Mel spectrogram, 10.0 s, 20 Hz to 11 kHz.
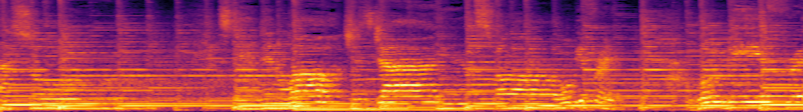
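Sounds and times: man singing worship song: 0.0s - 1.6s, 2.7s - 7.8s, 8.6s - 10.0s
acoustic guitar strummed slowly: 0.0s - 10.0s.

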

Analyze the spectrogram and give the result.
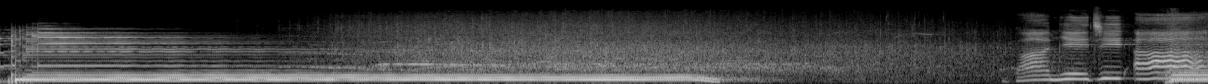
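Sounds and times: audience applause: 2.8s - 10.4s.

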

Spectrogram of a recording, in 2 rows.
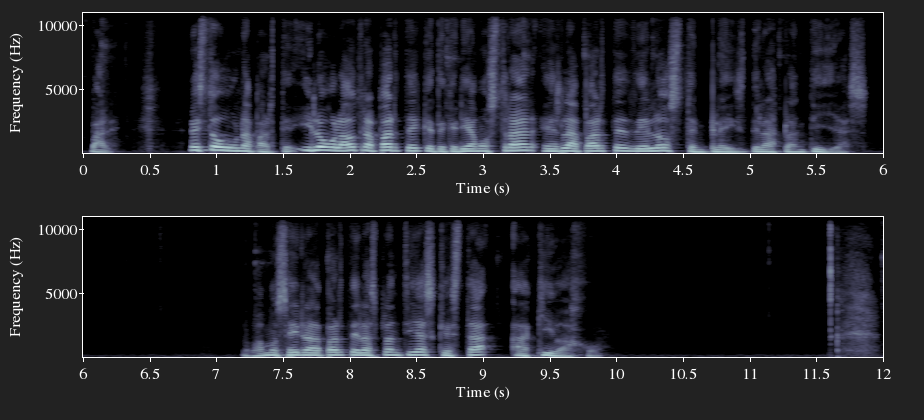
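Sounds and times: person speaking: 0.0s - 6.0s, 7.2s - 10.0s
short breath: 11.6s - 12.0s.

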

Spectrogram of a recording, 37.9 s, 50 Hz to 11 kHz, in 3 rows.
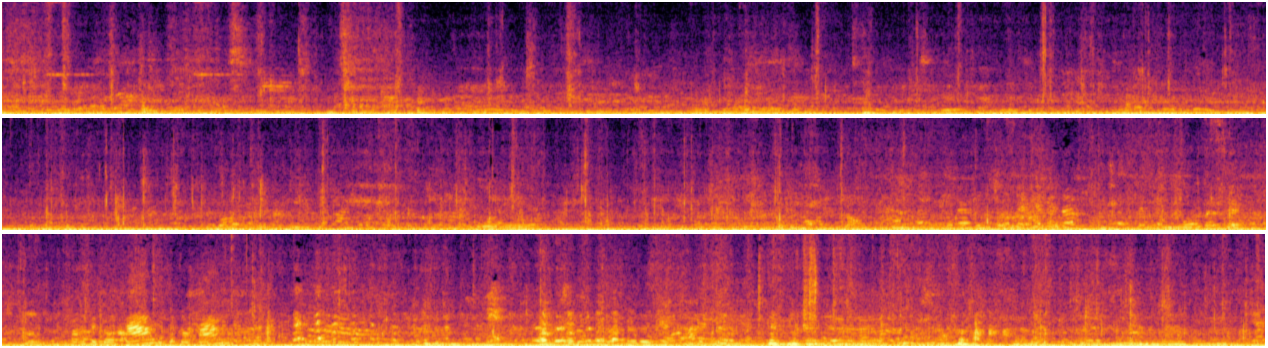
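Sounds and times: distant voices chattering: 0.0s - 37.9s
footsteps: 10.3s - 37.9s.

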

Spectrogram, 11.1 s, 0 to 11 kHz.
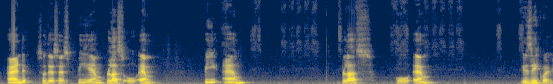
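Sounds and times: marker pen writing on whiteboard: 4.3s - 10.8s.

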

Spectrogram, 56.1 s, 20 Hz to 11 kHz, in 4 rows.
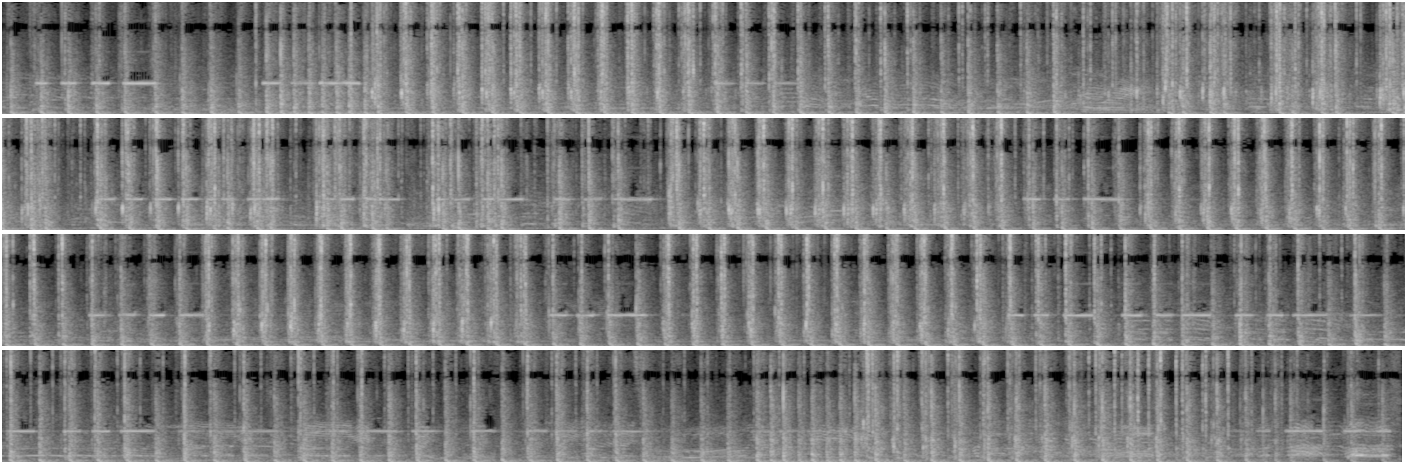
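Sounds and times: drums beating fast rhythm: 0.0s - 56.0s
whistle blasts: 0.3s - 1.8s, 2.6s - 3.8s, 7.1s - 8.1s, 15.0s - 20.8s, 24.0s - 25.5s, 28.9s - 30.3s, 33.5s - 34.8s, 38.1s - 44.8s, 45.6s - 47.9s, 54.7s - 56.0s
fans chanting: 27.0s - 56.0s.

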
